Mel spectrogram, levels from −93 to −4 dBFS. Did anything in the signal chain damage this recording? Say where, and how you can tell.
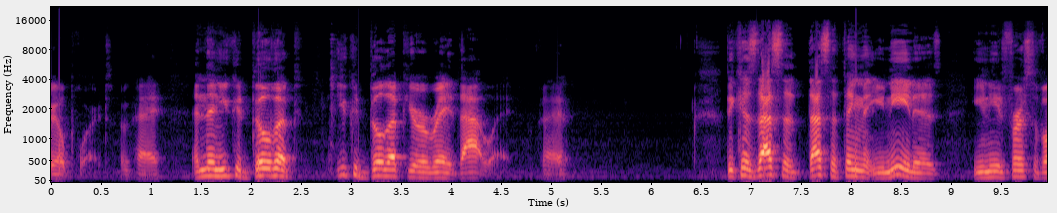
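Yes. Periodic USB or driver dropouts run from 0.08 s to 9.05 s: about ten clicks spaced almost exactly 1.0 s apart. At the driver or buffer stage, something stalls the bus once a second and roughly a millisecond of audio is skipped, splicing the waveform discontinuously.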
